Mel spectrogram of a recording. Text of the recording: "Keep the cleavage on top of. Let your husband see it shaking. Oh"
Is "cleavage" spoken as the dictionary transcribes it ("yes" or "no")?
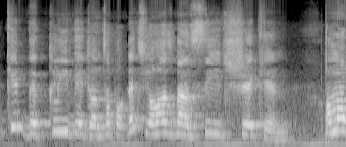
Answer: yes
